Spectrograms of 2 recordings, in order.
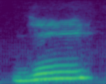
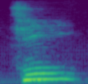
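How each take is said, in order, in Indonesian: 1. Konsonan dilepaskan dengan bersih, tanpa napas yang mengalir. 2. Konsonan dilepaskan dengan napas yang terdengar mengalir. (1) "yang benar adalah" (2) "ada nafas yang mengalir seperti ini"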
